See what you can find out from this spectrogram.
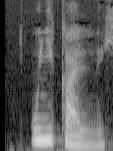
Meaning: unique
- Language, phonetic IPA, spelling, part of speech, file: Russian, [ʊnʲɪˈkalʲnɨj], уникальный, adjective, Ru-уникальный.ogg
